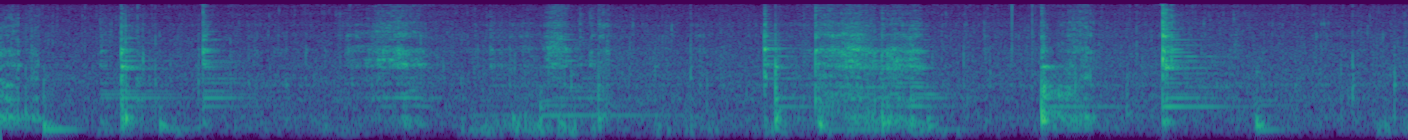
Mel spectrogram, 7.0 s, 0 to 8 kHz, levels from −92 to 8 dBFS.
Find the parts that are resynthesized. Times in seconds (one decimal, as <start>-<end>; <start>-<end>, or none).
none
